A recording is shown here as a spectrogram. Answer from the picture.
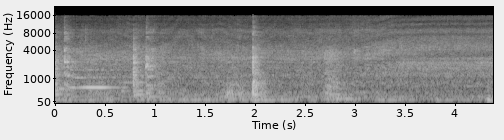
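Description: Small whole potatoes frying in hot oil in a kadhai: a steady sizzle, with a steel ladle knocking against the pan a few times as they are stirred.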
